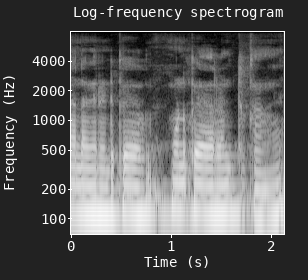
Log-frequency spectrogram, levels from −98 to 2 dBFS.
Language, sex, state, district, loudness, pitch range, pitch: Tamil, male, Tamil Nadu, Nilgiris, -12 LUFS, 105-110 Hz, 110 Hz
